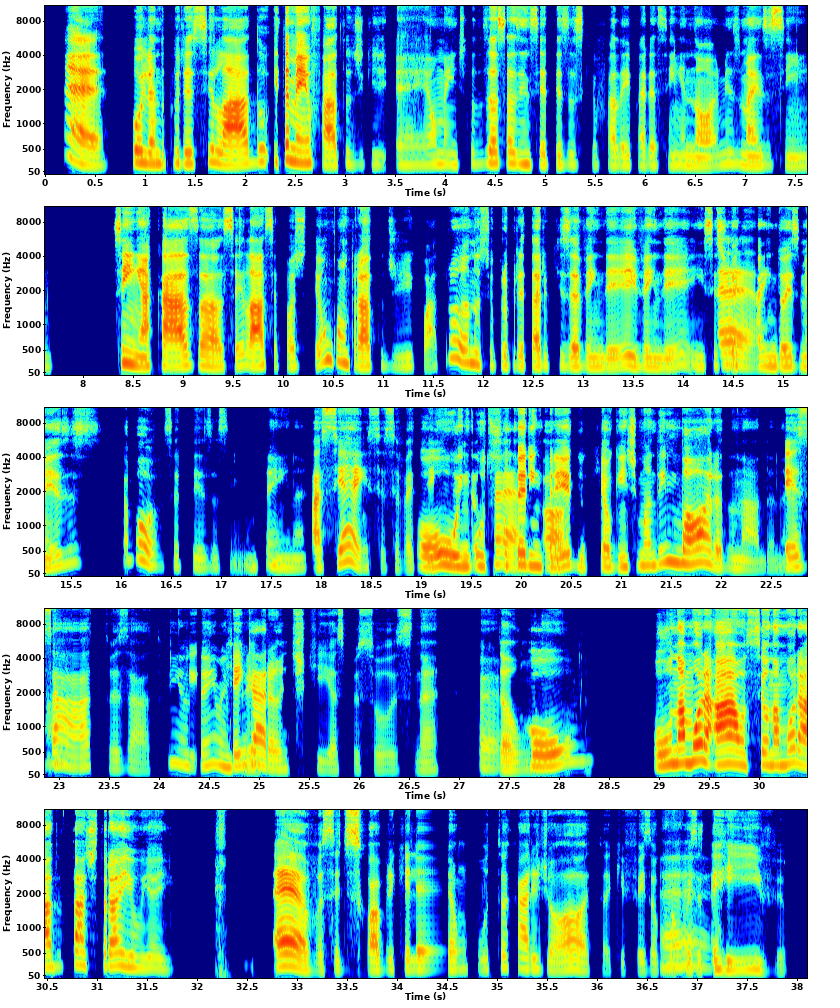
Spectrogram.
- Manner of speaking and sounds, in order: tapping; chuckle
- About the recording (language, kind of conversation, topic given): Portuguese, advice, Como posso lidar melhor com a incerteza no dia a dia?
